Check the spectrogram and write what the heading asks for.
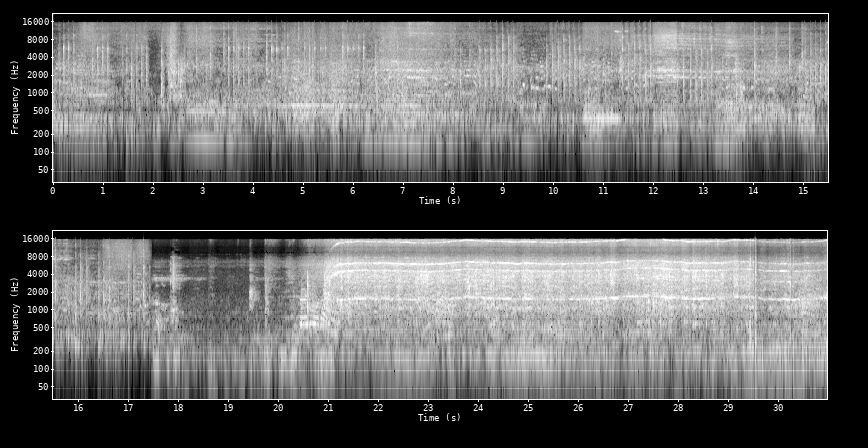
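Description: Wooden mallet striking a chisel into a carved wooden panel in irregular taps. After a short lull about two-thirds in, an electric angle grinder starts and runs at a steady pitch.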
